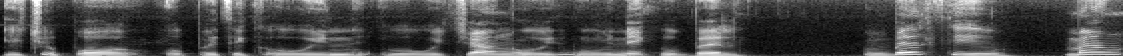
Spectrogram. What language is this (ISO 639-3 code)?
itz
